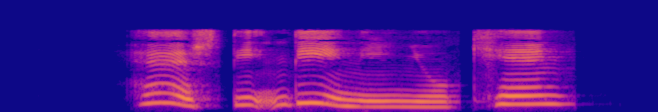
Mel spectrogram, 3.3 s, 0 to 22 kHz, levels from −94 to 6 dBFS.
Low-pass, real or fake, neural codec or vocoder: 7.2 kHz; real; none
